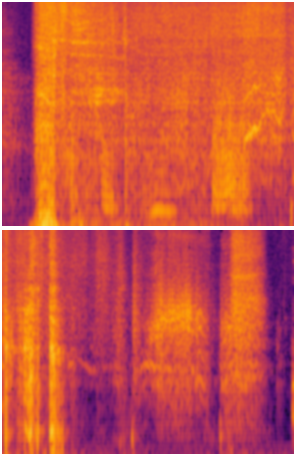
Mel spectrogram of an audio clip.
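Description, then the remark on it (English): A big, forceful puff of breath blown at a candle without blowing it out, a loud rushing burst of air lasting several seconds with faint voiced tones mixed in, then a shorter, softer second blow. “he didn't blow it out with that massive puff.”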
